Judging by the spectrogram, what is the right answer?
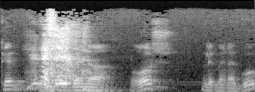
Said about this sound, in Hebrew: בריאות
